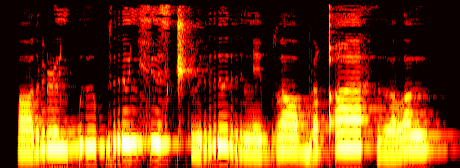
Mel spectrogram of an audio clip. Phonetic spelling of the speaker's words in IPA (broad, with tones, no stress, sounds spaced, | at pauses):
ɒ˨ r ɭ ɯ˧ lʲ ɓ ɯː˦ b r ɯ˦ lʲ xʲ ɯ˦ z t͡ʃʼ ɯ˨ r ɯ˦ r l e˨ b l ɒː˧ b ɯ˨ qʼ aː˦ h ɯː˨ lˠ ɯ˦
